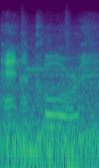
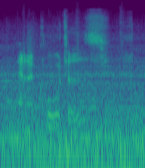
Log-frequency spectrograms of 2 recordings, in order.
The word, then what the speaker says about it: Anacortes: So if you've got the map on the little nav map, the peninsula that Anacortes is on, Anacortes, how do you pronounce that? Anacortes? Anacortes.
